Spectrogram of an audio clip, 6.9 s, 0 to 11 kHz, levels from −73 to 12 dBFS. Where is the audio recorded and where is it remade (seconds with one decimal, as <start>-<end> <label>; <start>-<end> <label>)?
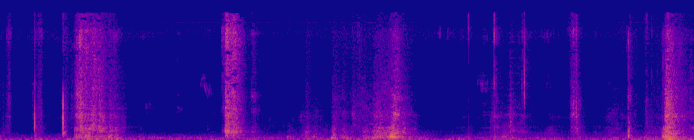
0.0-1.6 remade; 1.6-4.2 recorded; 4.2-6.1 remade; 6.1-6.9 recorded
